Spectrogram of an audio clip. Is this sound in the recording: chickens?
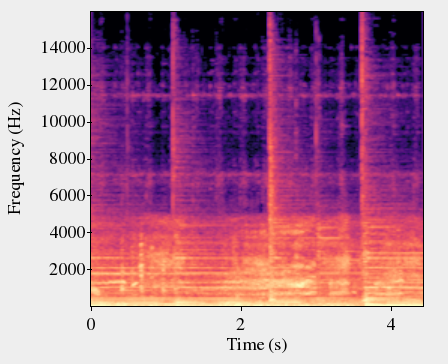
yes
